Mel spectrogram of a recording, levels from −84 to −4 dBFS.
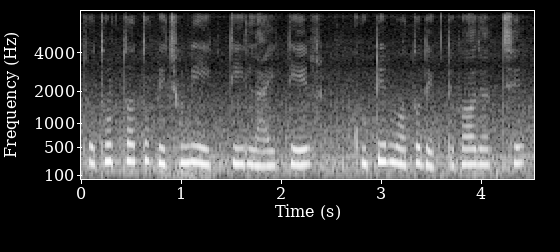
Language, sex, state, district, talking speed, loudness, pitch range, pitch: Bengali, female, West Bengal, Alipurduar, 130 wpm, -14 LUFS, 235-260 Hz, 245 Hz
